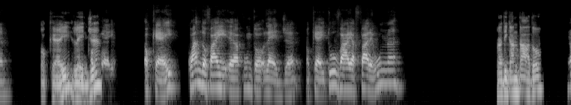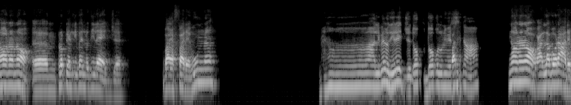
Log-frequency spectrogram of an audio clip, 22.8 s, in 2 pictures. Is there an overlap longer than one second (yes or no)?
no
